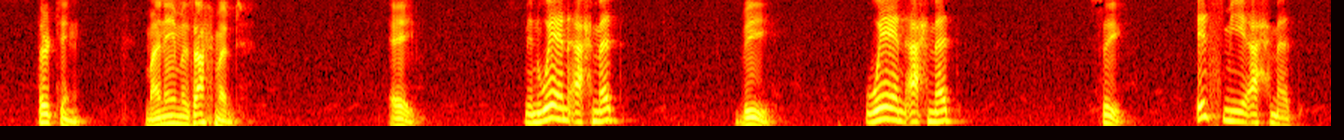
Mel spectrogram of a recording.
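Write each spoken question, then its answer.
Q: My name is Ahmed.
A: C: اسمي أحمد.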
